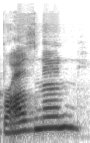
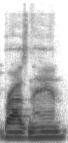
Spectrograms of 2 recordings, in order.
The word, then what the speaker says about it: Brosnahan: She was up against Rachel Brosnan. How do you say? Brosnahan.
